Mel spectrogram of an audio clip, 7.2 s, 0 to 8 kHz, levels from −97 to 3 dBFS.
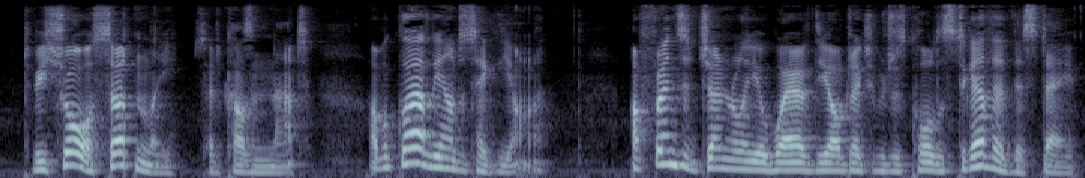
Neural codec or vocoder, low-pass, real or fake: none; 7.2 kHz; real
